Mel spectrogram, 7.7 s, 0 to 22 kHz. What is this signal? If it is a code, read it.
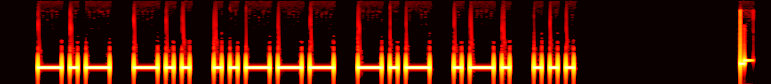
Morse code, heard as a keyed tone, about 15 wpm, 700 Hz. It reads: KD2KRS
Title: USA Call Signs Repeated 2x 15wpm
